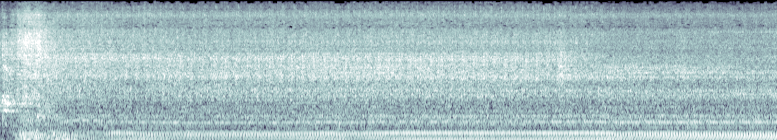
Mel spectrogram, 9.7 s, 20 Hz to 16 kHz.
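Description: Audi A4 1.8 turbo four-cylinder engine on its first start after a rebuild, just caught, a little louder for the first half second, then idling steadily while its hydraulic valve lifters settle as the fresh oil reaches them.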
